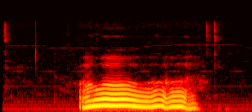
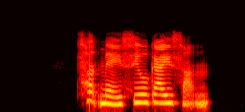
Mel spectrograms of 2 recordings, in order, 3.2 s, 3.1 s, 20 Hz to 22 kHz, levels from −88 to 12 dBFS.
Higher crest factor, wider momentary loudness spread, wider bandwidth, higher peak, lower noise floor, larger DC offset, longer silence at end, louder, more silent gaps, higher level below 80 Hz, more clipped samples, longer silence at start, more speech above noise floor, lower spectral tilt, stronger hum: about the same, 16 dB vs 18 dB; first, 14 LU vs 11 LU; first, 9.6 kHz vs 8 kHz; first, -2 dBFS vs -6 dBFS; second, -57 dBFS vs -85 dBFS; neither; first, 0.65 s vs 0.45 s; first, -17 LUFS vs -22 LUFS; neither; first, -54 dBFS vs -64 dBFS; neither; about the same, 1 s vs 1 s; second, 42 dB vs 64 dB; first, -10.5 dB/octave vs -4 dB/octave; first, 50 Hz at -40 dBFS vs none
